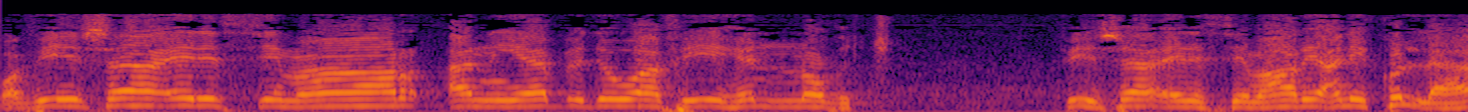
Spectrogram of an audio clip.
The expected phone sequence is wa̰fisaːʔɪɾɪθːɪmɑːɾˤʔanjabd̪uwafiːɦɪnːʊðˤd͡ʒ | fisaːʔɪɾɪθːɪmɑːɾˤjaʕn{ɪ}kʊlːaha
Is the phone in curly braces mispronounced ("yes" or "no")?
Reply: yes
